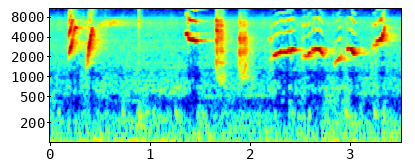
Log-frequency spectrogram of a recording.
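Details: Greater green leafbird of Sumatra singing during the rainy season, a kept bird: harsh raspy bursts first, then a run of fluid warbled whistles rising and falling in quick succession.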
